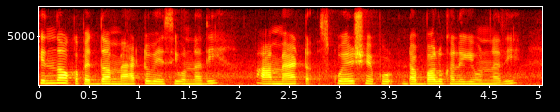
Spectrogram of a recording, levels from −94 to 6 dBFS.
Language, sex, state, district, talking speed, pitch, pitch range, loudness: Telugu, female, Telangana, Hyderabad, 155 wpm, 215 Hz, 205-230 Hz, -20 LUFS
